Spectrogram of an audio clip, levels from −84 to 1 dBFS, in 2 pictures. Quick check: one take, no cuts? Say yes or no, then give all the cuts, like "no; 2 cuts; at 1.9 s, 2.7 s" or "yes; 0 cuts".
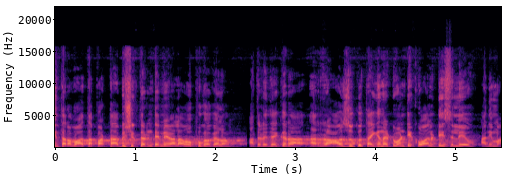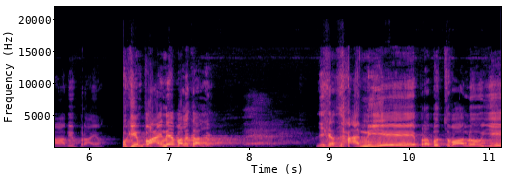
no; 2 cuts; at 2.4 s, 6.4 s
